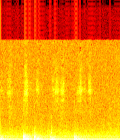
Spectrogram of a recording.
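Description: Stylus writing on an interactive display's screen: a few faint taps and short scratches as numbers are written, over a steady low electrical hum.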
